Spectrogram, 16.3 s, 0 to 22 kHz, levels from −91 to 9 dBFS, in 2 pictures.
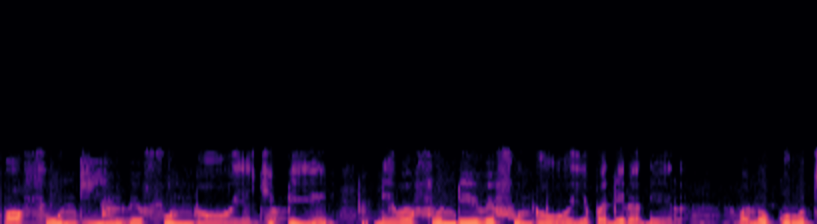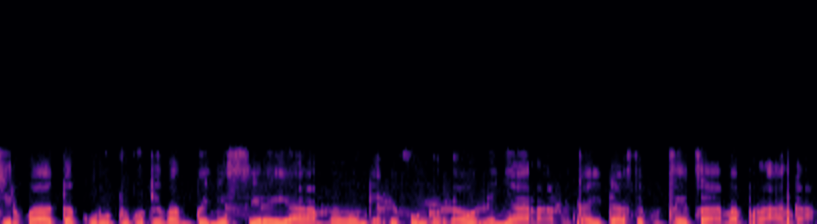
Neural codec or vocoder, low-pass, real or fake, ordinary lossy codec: none; 7.2 kHz; real; Opus, 32 kbps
